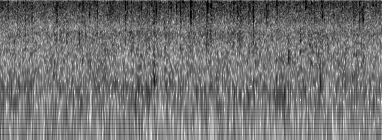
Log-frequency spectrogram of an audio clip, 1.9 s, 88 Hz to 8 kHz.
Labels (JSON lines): {"label": "biophony", "recorder": "SoundTrap 300"}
